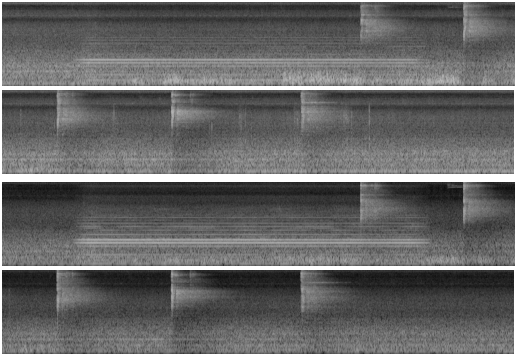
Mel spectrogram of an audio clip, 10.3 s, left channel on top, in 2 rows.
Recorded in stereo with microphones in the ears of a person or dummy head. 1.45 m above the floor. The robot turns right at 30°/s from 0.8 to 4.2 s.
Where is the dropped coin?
30° right (ahead or behind), 1.8 m; by 8.3 s 10° right (ahead or behind), 1.8 m.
